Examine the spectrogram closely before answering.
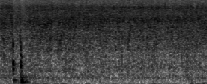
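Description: Hot oil sizzles and crackles steadily.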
